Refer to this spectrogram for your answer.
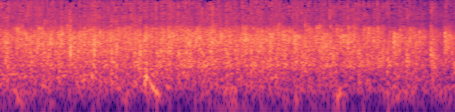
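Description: Sustained audience applause for the next speaker at the Heiter besinnlicher Advent event in Falkenstein fills the whole stretch, a dense, steady wash of many hands clapping at once, loud, with no talking over it.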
